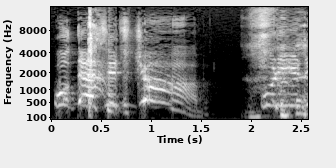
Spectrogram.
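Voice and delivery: high, loud, indignant retort; outraged wizard defending his disposal; exasperated wizard shout. Acted. Wizard snaps back at intruders.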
